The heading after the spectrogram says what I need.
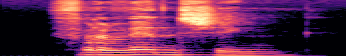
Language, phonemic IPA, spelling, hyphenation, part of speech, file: Dutch, /vərˈʋɛn.sɪŋ/, verwensing, ver‧wen‧sing, noun, Nl-verwensing.ogg
- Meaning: imprecation, curse, swearword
